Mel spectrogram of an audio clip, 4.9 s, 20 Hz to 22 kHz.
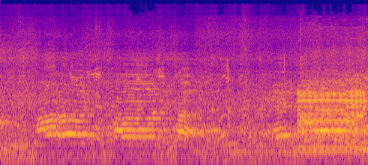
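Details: Cattle at the Kuchiamora cattle and goat market on 26/5/2026: several overlapping drawn-out harmonic lows and moos against a busy backdrop of crowd chatter and a steady murmur, with a louder call rising near the end.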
